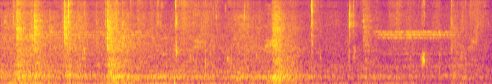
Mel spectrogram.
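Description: Close-miked chewing of rice and chicken curry, with fingers mixing rice on a glass plate giving scattered soft clicks over a steady low hum. A few faint high tones come in near the end.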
